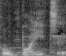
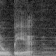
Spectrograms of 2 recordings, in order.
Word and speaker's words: albeit: you know albeit poorly i always seem to pronounce it it's all bite it's supposed to be albeit so pico de mon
